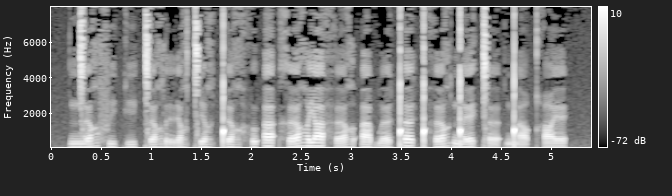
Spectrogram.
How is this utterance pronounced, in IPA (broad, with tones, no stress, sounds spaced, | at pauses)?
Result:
ŋ͡ǀ ɘ˧˥ ʁ f i˧ k i˩˧ ǀ ɘ˩˧ ʁ r ɘ˩˧ ʁ ǀ i˧ ʁ ǃ ɘ˧ ʁ h ʊ˧˥ ʔ a˥ ʔ x ɜ˧˥ ʁ j a˥ h ɜ˩˧ ʁ ʔ a˧ b ɜ˩˧ ǃ ɜ˥ ǃʰ ɜ˧˥ ʁ ŋ͡ǃ ɛ˧˥ ǀ ɜ˩ ʔ ŋ͡ǃ a˩ qʰ ɛ˧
